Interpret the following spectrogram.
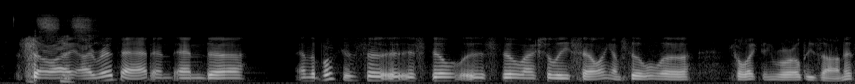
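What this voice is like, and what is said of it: New York accent. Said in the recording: “many people have complimented my audiobook, and especially your authentic New York accent. And so, I guess I have a New York accent.”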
